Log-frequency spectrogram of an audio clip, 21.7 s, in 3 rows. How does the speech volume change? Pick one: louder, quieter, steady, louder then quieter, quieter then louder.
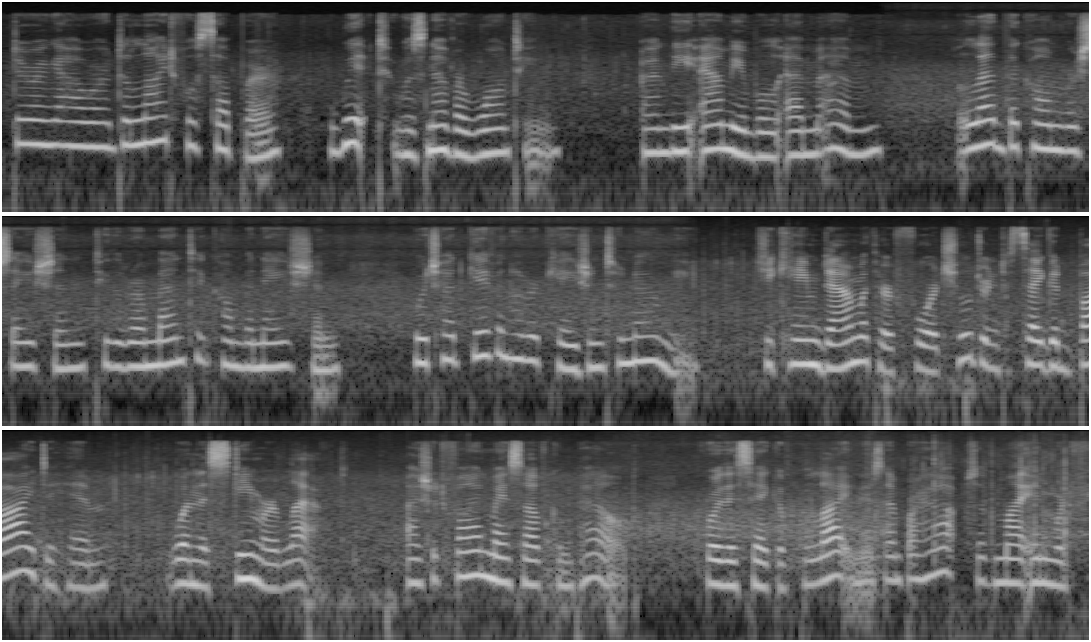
steady.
